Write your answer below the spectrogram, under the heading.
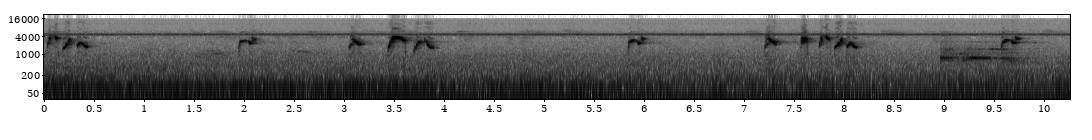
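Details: Red-whiskered bulbul song, short lilting whistled phrases coming every second or two, some in quick clusters of three or four notes, over a constant high-pitched hum.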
